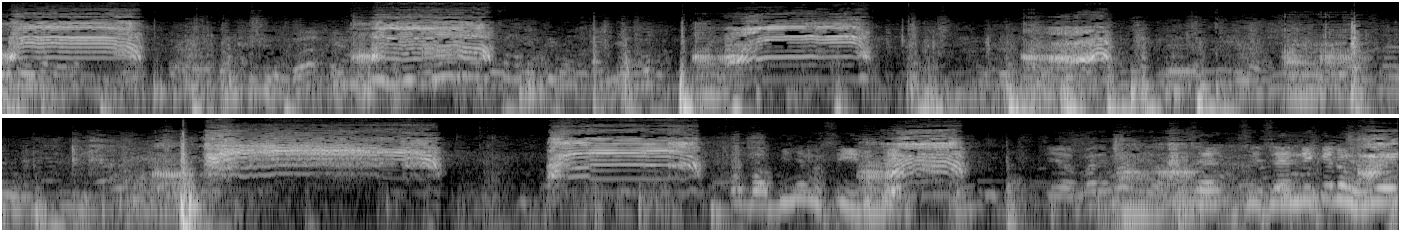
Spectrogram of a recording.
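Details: Piglets being fed to a Komodo dragon give loud, shrill, harmonic squeals in repeated bursts of about one second, separated by short gaps, with human voices talking between them.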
